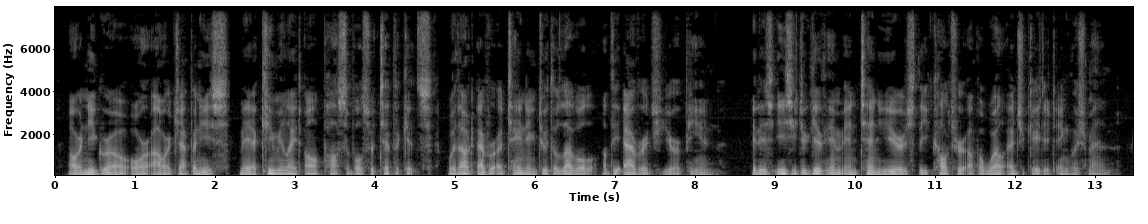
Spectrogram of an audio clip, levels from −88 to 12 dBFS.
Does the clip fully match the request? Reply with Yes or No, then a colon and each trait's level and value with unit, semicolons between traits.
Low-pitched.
Yes: very low, 70 Hz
